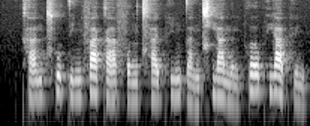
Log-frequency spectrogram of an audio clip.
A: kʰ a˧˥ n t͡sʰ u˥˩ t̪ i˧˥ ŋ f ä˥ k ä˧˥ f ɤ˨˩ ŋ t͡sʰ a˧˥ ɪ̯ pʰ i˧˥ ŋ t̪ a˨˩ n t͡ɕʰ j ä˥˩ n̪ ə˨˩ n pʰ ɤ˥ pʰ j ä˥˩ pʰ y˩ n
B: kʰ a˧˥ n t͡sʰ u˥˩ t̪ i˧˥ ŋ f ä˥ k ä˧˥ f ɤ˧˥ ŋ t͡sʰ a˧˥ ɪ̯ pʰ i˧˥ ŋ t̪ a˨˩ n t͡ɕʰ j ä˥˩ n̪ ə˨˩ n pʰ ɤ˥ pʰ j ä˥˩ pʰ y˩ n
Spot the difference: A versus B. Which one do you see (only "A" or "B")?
B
